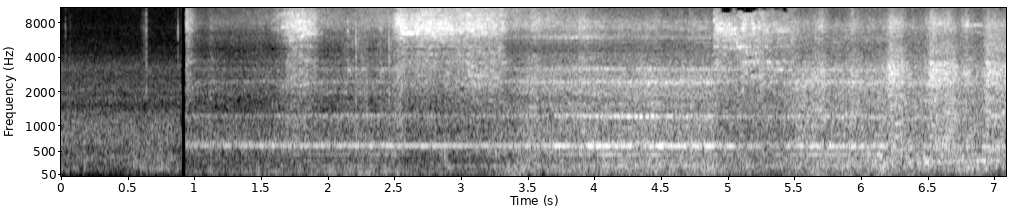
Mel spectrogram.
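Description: A freight train rumbles and clatters past close by on the rails.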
